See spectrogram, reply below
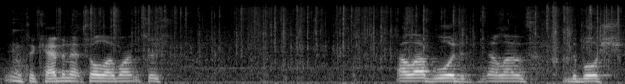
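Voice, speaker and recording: Aussie guy chatting while cooking, bit high-pitched, faint hiss behind. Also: little pitch movement, measured pace, darkish tone. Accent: Australian. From Australia. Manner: laid-back, rambling, laughs easily. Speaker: photographer hosting a live stream. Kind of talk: casual chat while cooking. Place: home kitchen in a wooden cabin.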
